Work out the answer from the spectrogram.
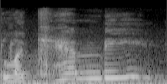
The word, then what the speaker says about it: Leqembi: We're talking about, is it Leqembi? Is that how you say it? That is right.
